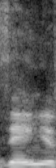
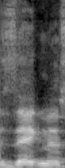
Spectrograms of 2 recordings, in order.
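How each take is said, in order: First: The middle has a soft ny sound. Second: The middle has a hard g sound. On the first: The speaker calls it right. "that's how you pronounce it" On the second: The speaker calls it wrong. "I'm sorry"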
